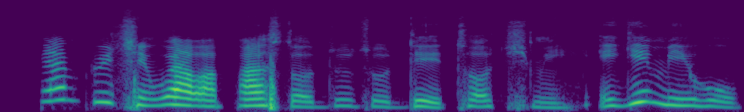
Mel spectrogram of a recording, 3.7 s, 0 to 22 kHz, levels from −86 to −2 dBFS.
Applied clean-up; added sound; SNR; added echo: none; none; none; none.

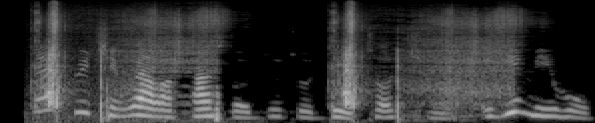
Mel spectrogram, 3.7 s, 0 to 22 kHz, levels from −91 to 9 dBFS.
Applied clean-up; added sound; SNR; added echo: classical method Wiener filter.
